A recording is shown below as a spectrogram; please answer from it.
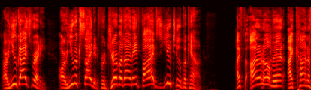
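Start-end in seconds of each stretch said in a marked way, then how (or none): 0.0-4.1 high, energetic address to a crowd; crowd hype-man. Acted. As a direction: rev up a big audience. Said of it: "speak to a crowd of people".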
